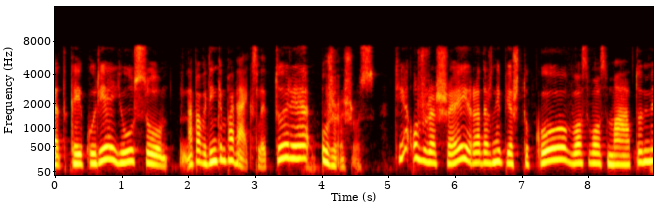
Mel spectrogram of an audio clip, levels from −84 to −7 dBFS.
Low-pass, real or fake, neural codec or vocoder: 7.2 kHz; fake; codec, 16 kHz, 4 kbps, FreqCodec, larger model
